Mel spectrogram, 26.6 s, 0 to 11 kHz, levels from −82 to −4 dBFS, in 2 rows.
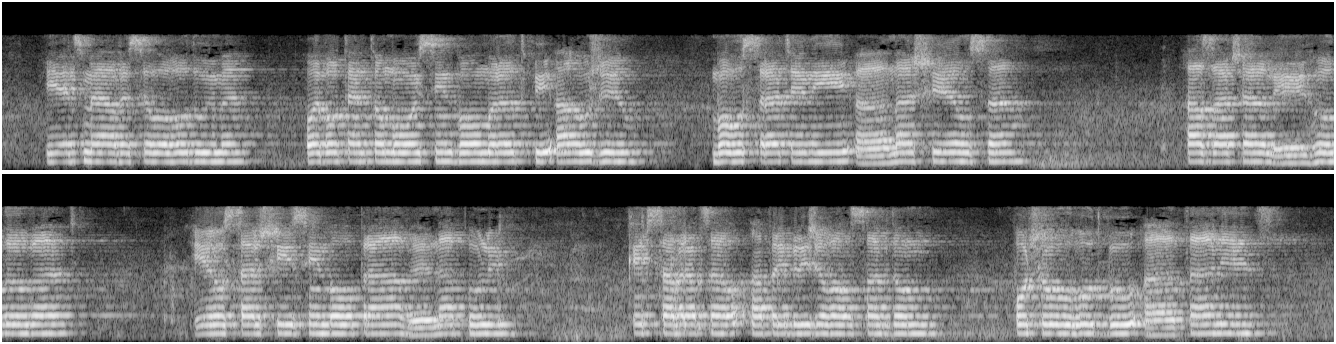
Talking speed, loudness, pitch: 90 wpm, -13 LUFS, 175 Hz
